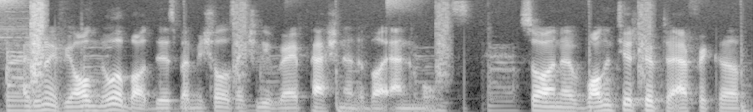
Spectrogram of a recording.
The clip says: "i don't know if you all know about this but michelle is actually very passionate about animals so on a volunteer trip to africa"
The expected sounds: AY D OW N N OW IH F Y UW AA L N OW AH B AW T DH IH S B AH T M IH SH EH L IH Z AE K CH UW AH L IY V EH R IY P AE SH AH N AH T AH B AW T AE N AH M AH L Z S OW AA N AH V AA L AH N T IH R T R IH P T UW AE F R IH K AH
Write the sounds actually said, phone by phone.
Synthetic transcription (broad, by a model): AY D OW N N OW IH F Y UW AA L N OW AH B AW T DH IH S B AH T M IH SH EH L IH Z AE K CH UW AH L IY V EH R IY P AE SH AH N AH T AH B AW T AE N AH M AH L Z S OW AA N AH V AA L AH N T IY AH T R IH P T UW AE F R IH K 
